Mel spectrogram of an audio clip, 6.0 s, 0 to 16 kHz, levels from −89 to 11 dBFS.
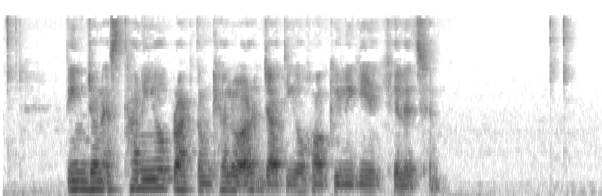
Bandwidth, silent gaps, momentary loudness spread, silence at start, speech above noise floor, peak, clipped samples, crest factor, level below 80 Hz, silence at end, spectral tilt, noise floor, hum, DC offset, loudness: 11.5 kHz; none; 22 LU; 0.05 s; 44 dB; -6 dBFS; under 0.1%; 20 dB; -60 dBFS; 0.35 s; -5.5 dB/octave; -67 dBFS; none; under 0.1%; -23 LUFS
